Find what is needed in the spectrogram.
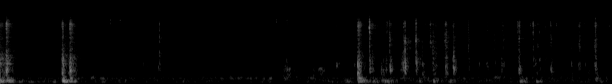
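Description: Typing on a computer keyboard: a couple of separate key presses in the first second, then a quick run of keystrokes from about three and a half seconds in until shortly before the end.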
